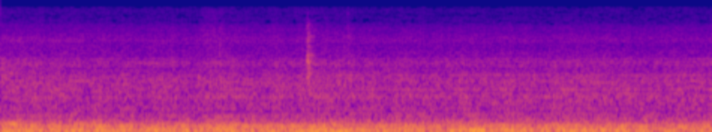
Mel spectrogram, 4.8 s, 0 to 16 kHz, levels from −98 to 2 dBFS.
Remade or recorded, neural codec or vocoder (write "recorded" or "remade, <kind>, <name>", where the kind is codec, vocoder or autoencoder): recorded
